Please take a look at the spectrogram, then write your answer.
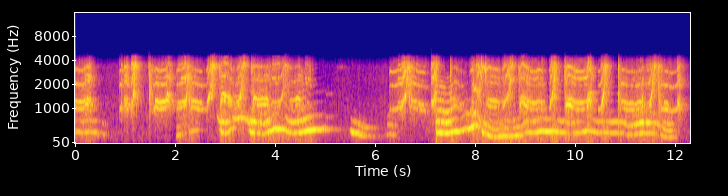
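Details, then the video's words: Dog named Chooch singing in a small room: sustained, wavering howls with rich harmonics, rising and falling in pitch, broken by a couple of short breaks and yelps, then a long continuous wail. "Chooch singing"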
